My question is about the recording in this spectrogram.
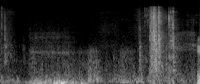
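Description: Handling noise as a shade headrail is moved on the table: a low bump about half a second in, then a short sharp rustle about a second and a half in.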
